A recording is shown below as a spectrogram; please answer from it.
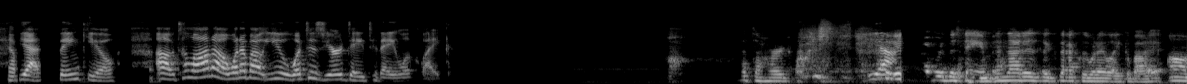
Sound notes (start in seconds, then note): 6.7 exhales; 8.3 chuckles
